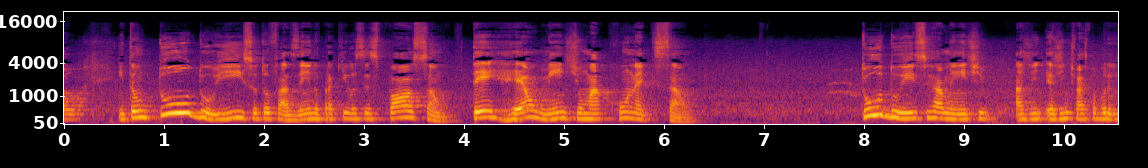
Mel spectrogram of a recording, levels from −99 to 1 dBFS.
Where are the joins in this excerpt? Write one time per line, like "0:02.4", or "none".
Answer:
0:04.0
